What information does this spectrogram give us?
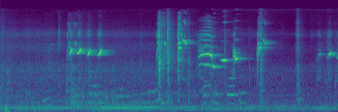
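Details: Greater green leafbird (cucak ijo) singing in the "raja tembak" style: varied bright whistles, quick trilled runs and chattering notes in short bursts, with a steady low hum behind.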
